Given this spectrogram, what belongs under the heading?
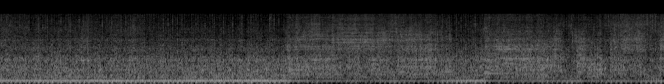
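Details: Sears Craftsman 9HP chipper/shredder, over 30 years old and unused 5–6 years, just after its leaking carburetor was fixed and bench-tested. Started on choke at half throttle; an even, fast putter with a steady hum that holds speed. Carb no longer leaks; may need fine-tuning.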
